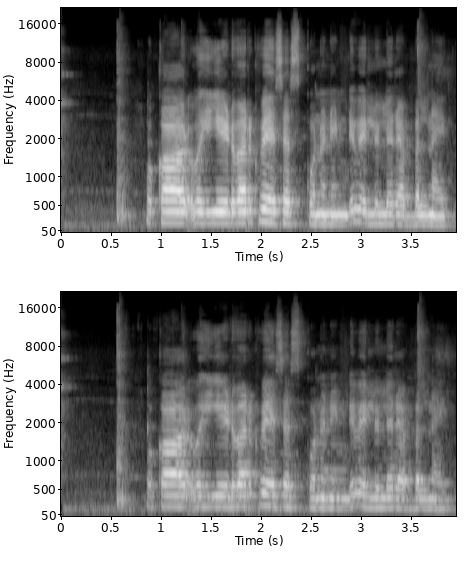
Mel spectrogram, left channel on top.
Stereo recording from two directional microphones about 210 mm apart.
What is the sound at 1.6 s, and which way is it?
Speech, 45° left (ahead or behind).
